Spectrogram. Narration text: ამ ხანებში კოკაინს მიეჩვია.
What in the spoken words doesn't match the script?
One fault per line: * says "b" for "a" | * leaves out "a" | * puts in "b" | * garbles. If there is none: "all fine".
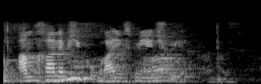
all fine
